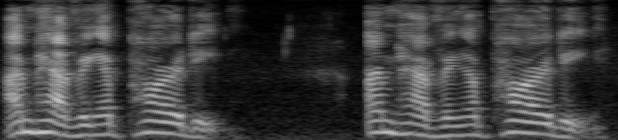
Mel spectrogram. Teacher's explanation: In America, you finish by going down in pitch.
